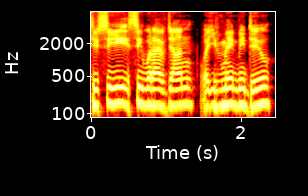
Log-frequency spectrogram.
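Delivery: hammed-up anger, pitched high; mock outrage. GM voicing Thea yelling at the idol, mock furious. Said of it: "you're like".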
